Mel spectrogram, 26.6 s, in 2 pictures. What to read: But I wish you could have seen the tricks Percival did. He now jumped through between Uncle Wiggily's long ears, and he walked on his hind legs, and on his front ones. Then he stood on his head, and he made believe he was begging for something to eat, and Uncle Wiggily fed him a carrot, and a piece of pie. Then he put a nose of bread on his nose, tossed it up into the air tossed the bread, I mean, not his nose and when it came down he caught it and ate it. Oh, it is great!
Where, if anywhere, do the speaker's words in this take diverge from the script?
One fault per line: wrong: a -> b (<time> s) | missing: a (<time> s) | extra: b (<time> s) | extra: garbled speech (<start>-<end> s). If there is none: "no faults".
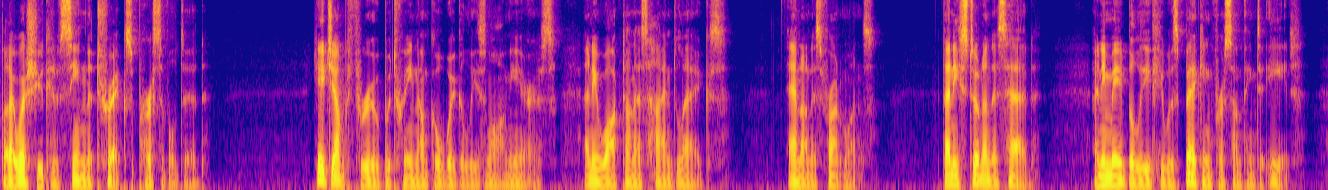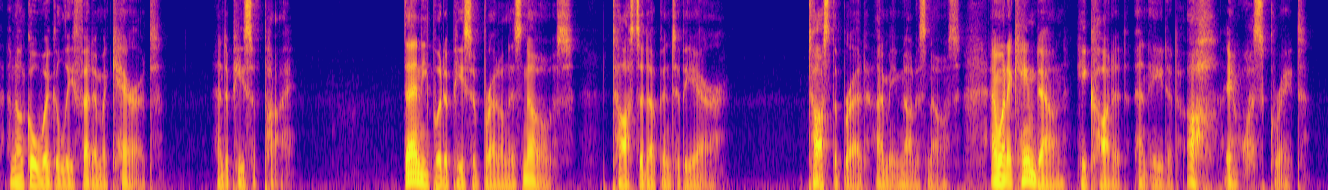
missing: now (3.2 s)
wrong: nose -> piece (17.9 s)
wrong: is -> was (25.7 s)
